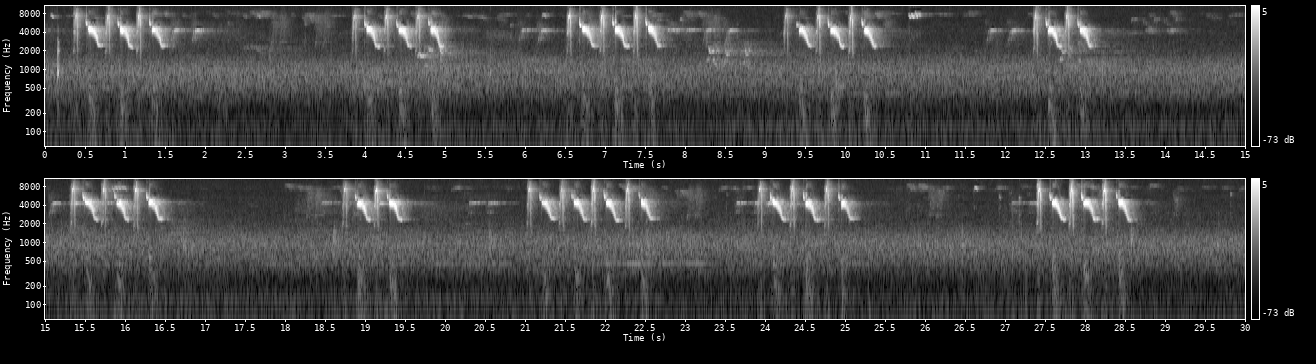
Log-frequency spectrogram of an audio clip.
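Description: A bird singing the same short phrase of rapid high notes over and over, about one phrase every two to three seconds, over a steady hiss of background noise.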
